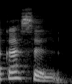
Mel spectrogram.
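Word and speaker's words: castle: विसल, विसल में टी की sound नहीं आती, हमने लिखा कैसल। एक हमने लिखा लिसन, कैसल मीन्स किला, लिसन मीन्स सुनना। तो ये दोनों वर्ड्स हैं जिसमें हमने टी साइलेंट किया है, जैसे कि हमें एग्जाम्पल में दिया गया था।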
